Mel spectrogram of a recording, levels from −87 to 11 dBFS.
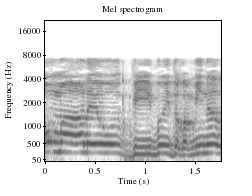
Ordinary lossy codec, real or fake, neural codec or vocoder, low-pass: none; real; none; 7.2 kHz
